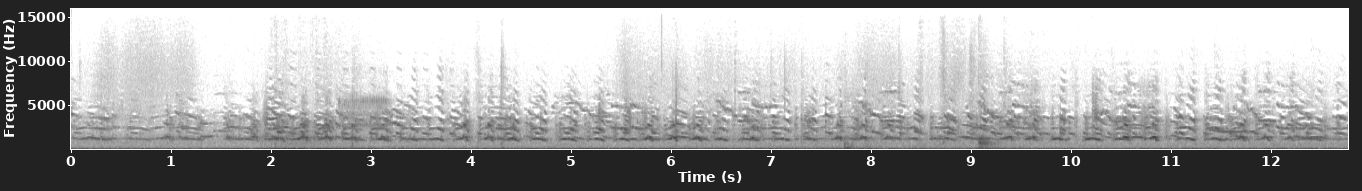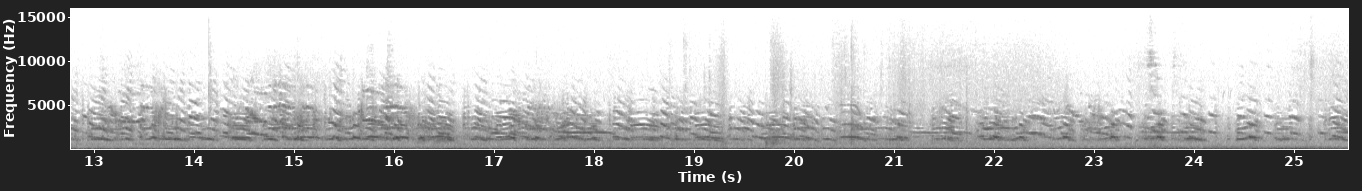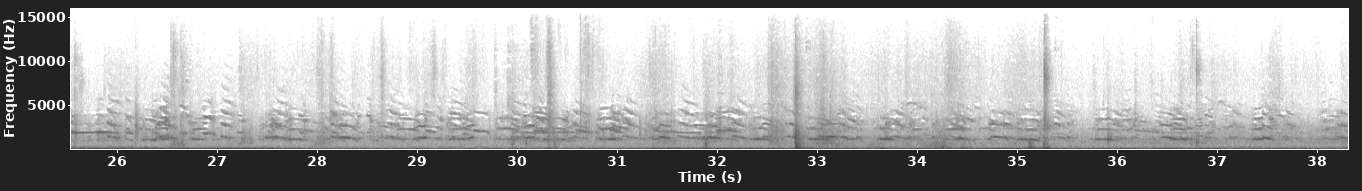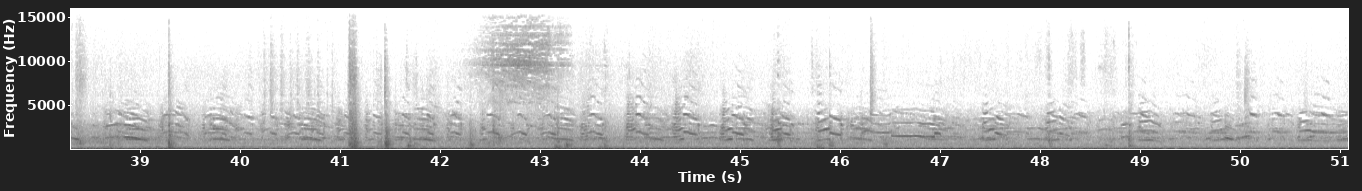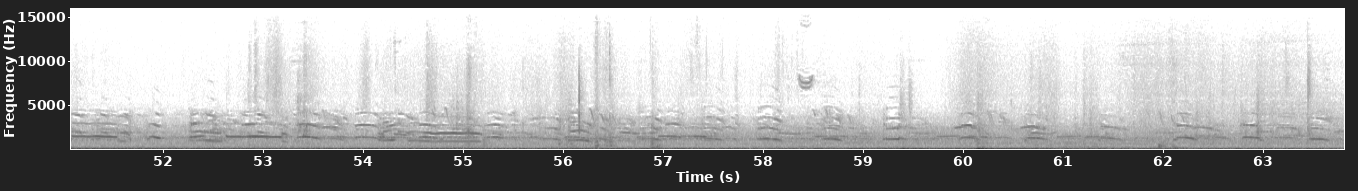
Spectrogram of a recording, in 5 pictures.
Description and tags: Seagull screeching, somebody moves around. Shure WL1823 into Fel preamp and Edirol R09 recorder
beach, field-recording, ambiance, nature, seagulls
